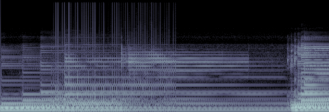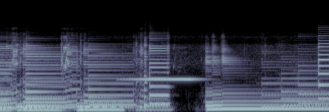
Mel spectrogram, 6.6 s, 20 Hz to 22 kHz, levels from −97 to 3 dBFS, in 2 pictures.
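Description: From 0.49 to 1.77 s a buzz near 46 Hz appears and the sound runs about 1.07 times fast at normal pitch: a block size mismatch (truncated), with the ends of 1024-sample blocks discarded. From 4.44 to 5.48 s a 1.2 kHz tone swells within a fraction of a second into loudspeaker feedback squeal, as loud as the sound itself, because the microphone-to-speaker loop exceeds unity gain.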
